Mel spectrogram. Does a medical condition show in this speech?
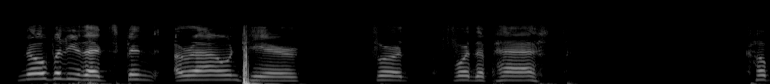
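Yes: cerebral palsy.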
